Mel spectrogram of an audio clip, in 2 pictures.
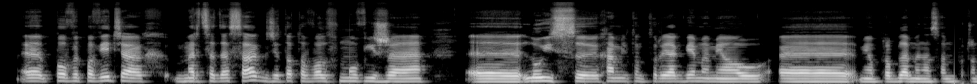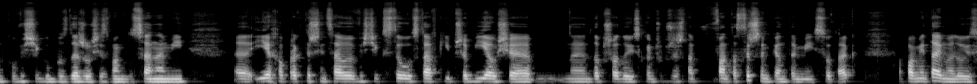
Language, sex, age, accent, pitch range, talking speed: Polish, male, 20-39, native, 130-145 Hz, 145 wpm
